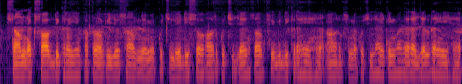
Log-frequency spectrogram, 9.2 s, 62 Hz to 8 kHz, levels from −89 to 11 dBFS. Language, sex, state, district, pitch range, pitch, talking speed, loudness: Hindi, male, Uttar Pradesh, Jalaun, 105-110 Hz, 110 Hz, 200 wpm, -29 LUFS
